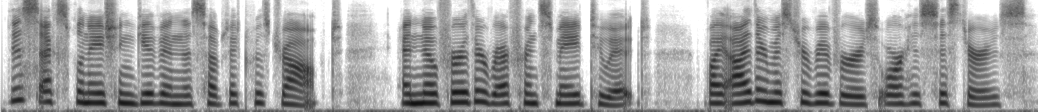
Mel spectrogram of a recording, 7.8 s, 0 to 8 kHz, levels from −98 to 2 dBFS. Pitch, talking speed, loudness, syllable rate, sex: 240 Hz, 160 wpm, -16 LUFS, 5.0 syllables/s, female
